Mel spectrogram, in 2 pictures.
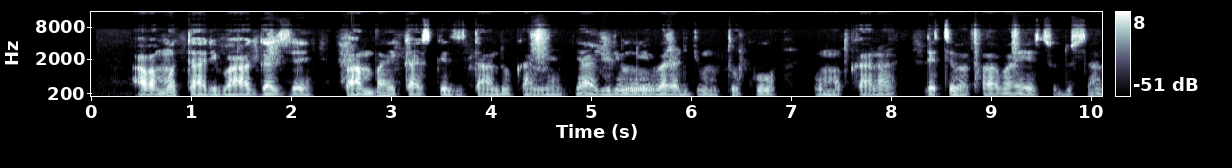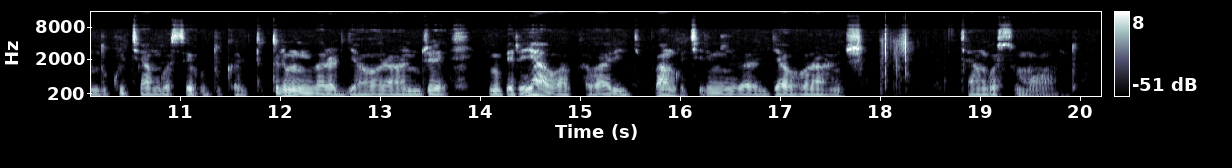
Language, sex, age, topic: Kinyarwanda, male, 18-24, finance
